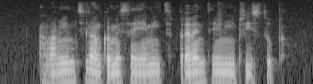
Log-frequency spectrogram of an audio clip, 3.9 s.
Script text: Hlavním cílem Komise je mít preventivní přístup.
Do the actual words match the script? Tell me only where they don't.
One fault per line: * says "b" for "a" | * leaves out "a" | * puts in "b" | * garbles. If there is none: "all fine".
all fine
